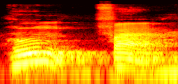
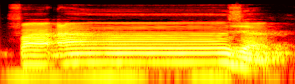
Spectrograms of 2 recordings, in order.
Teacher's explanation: Jadi kalau jelas itu langsung saja hum fa, nggak ada unsur dengung atau samar sama sekali. Kalau ini memang samar ya harus disamarkan cara membacanya.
